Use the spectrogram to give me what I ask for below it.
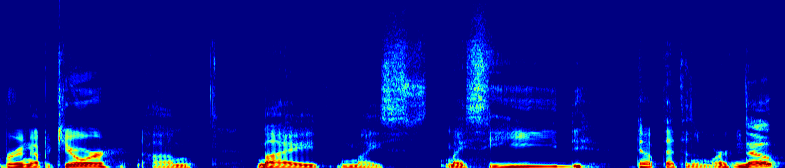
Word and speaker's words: Ceed: Because it's spelled CEED. We don't have closed captioning. I know, but that's why I'm saying it out loud for the people. It's CEED. Seed.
